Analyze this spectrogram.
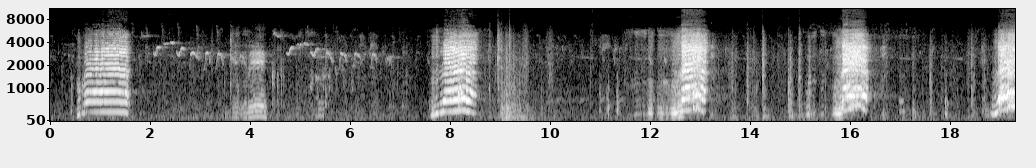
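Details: Farm goat giving birth after a long labour, helped along by its keepers; loud, strained, wavering bleats recur every few seconds, separated by quieter murmuring voices and soft background sounds.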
